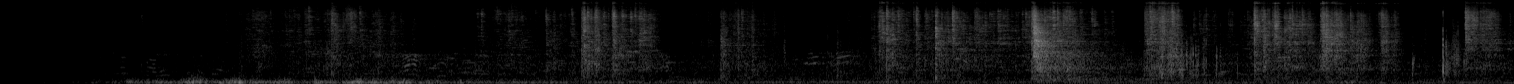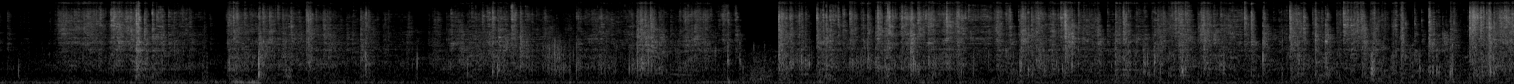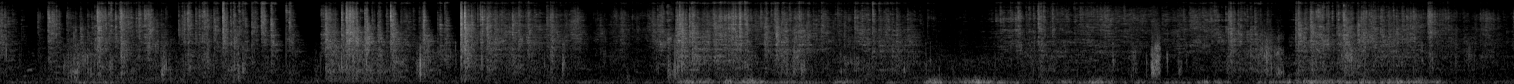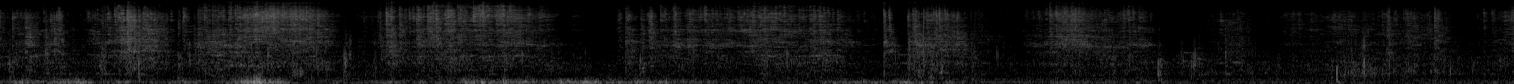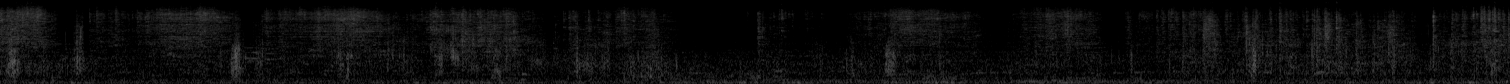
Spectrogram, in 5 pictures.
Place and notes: Srem, Zwirowa road, old paved road towards hospital - steel tape and a cat
dragging a long, twisted, found on a nearby construction site steel tape on the paved road. suddenly a young cat ran out from the site interested in the moving tape, chasing it and meowing.
Srem, Poland, 20 April 2014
